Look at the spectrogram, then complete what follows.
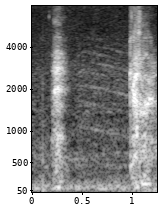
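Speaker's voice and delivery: whispered voice. Skidding to a stop at a door, the character greets someone, whispering. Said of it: "why I'm whispering".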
